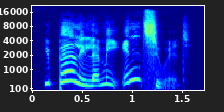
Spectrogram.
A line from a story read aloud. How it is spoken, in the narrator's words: she exclaimed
